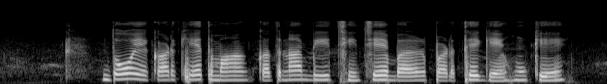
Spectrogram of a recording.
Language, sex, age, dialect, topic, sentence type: Chhattisgarhi, female, 31-35, Central, agriculture, question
